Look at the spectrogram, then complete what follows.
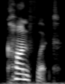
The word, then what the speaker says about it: conflict: conflict. Stress on con.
